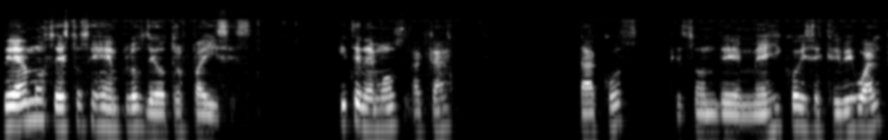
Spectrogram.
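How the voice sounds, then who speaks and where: Male teacher, slow careful explainer, slightly high voice, dull lo-fi audio. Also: darkish tone. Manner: slow, explanatory, reads English words carefully. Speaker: English teacher. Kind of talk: online lesson narration.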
